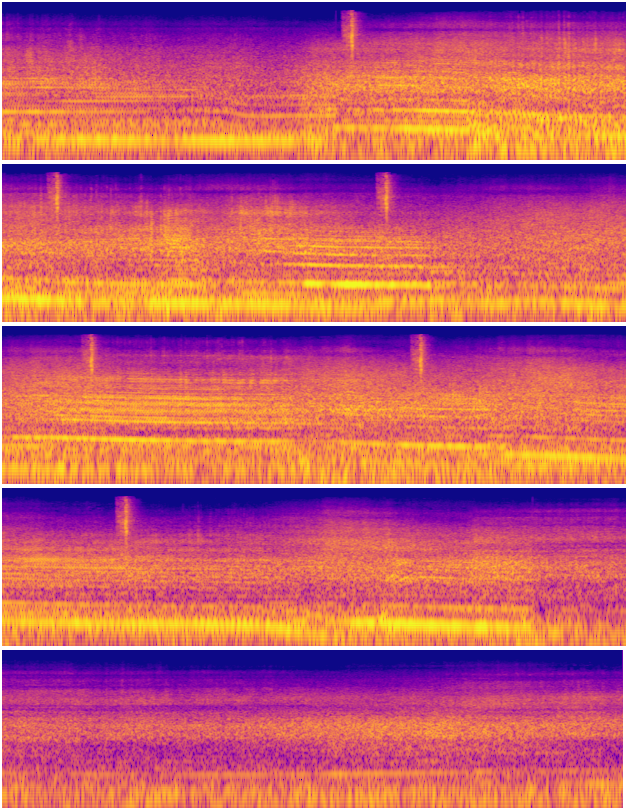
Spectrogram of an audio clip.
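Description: Several racing cars' engines passing on a circuit one after another, their pitch climbing and dropping as they accelerate and shift gears. The sound thins out and gets quieter about eighteen seconds in. Sharp faint ticks recur about every two and a half seconds.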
